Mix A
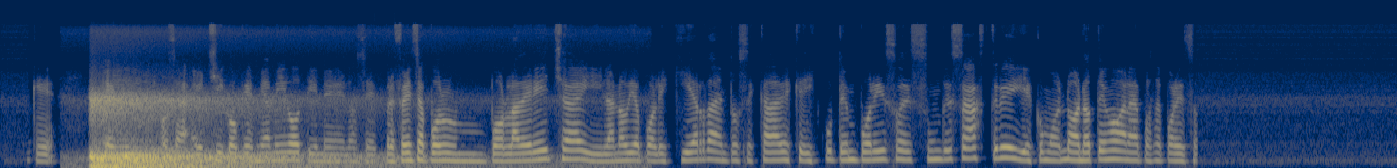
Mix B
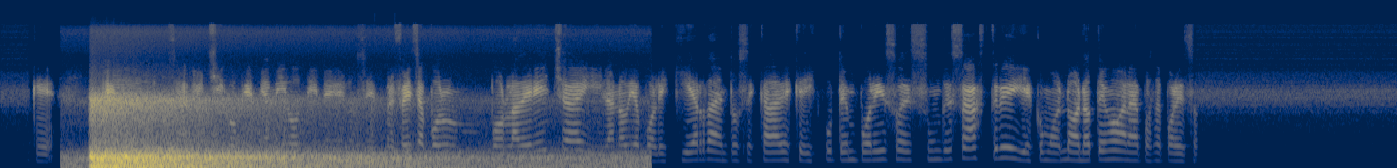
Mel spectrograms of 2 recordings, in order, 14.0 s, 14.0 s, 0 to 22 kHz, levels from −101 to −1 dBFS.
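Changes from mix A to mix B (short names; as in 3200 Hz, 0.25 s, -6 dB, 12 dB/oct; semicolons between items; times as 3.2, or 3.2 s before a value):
speech: add resonant high-pass 2300 Hz, resonance Q 9.1; background +4.5 dB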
